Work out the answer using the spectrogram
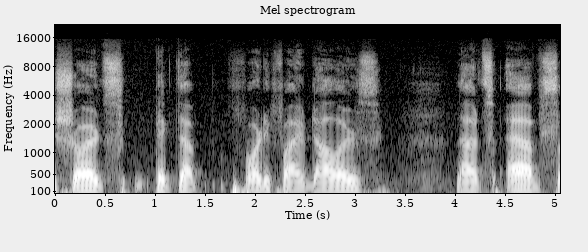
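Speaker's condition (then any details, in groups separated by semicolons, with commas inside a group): No condition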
